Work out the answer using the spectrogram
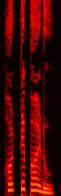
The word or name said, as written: ಹೊಟ್ಟೆಪಾಡು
